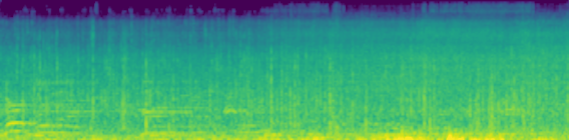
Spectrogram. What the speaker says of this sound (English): It's cold and it's raining,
